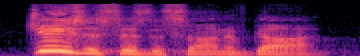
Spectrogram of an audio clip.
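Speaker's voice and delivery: loud, confident, proclaiming tone. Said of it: "you can say it".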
